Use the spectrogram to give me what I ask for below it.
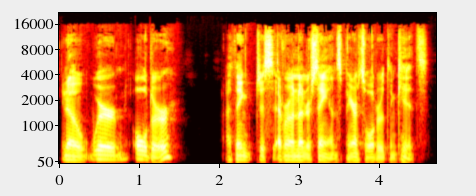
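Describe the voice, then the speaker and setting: A man in his forties, co-hosting a parenting podcast in a relaxed, conversational way with joking asides. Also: low-pitched, normal speed, no echo, studio quality. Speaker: podcast co-host and co-parenting educator. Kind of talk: casual podcast chat.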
